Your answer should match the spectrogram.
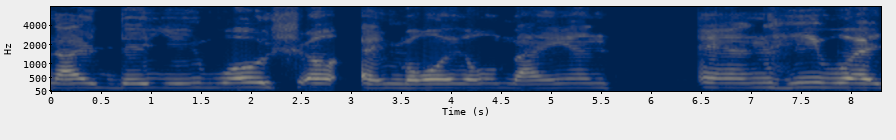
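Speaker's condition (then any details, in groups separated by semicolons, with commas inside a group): Cerebral palsy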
